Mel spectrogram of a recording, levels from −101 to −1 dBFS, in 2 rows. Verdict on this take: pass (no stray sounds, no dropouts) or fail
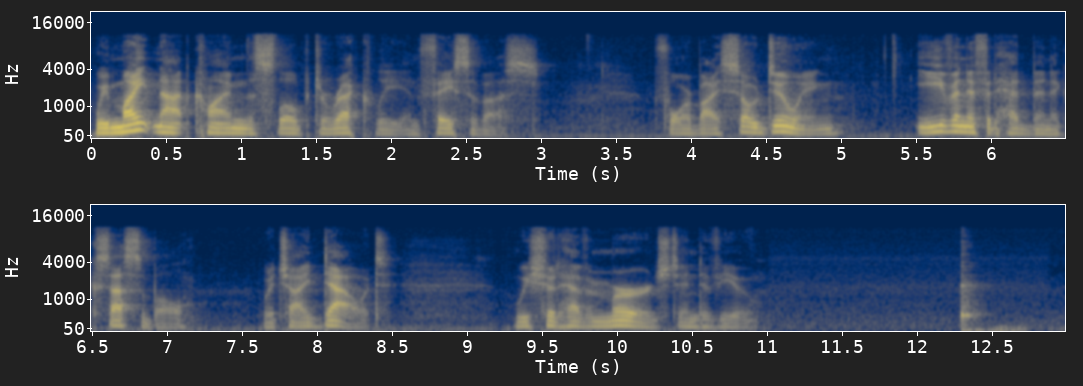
fail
